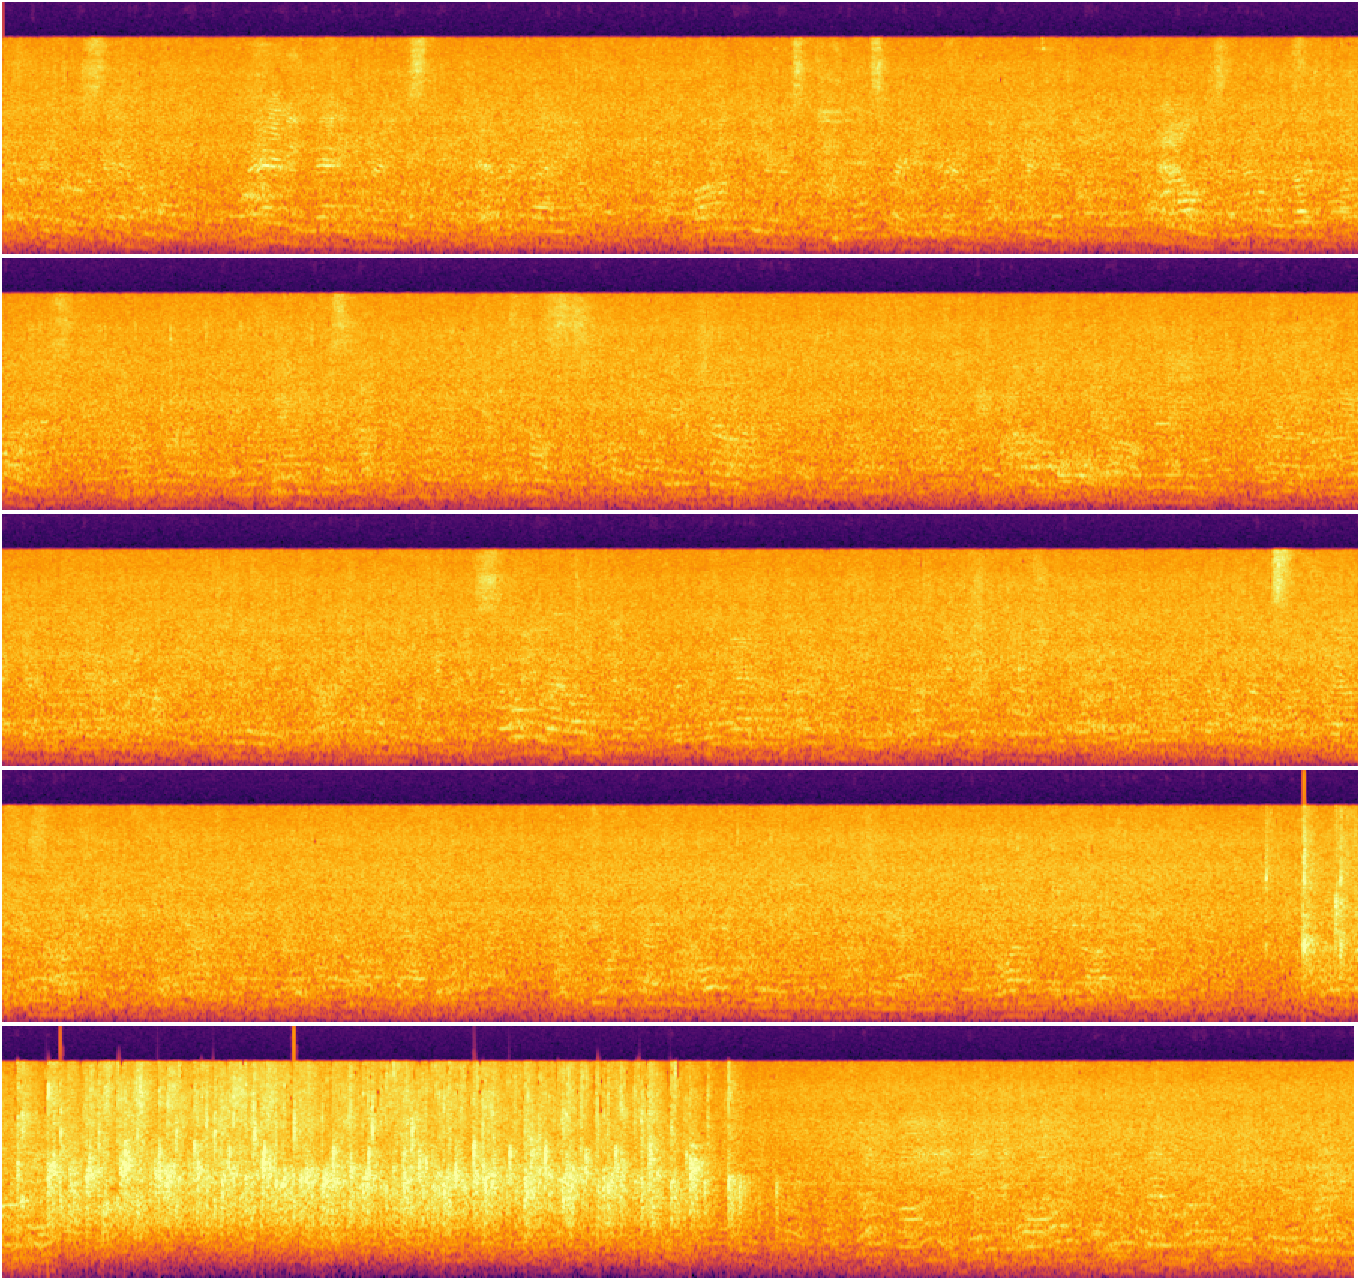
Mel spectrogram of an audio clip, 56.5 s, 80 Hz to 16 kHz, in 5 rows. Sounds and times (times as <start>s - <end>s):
Speech: 0.0s - 56.4s.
